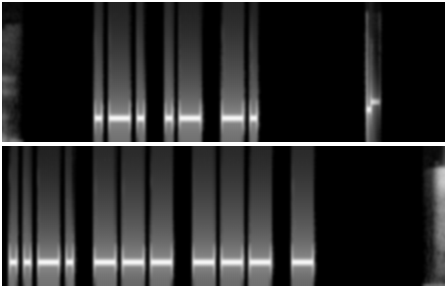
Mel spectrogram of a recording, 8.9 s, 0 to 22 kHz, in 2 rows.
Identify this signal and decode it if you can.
Morse code, heard as a keyed tone, about 17 wpm, 700 Hz. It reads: RAN FOOT
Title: Sentences from Top 500 Words - New Word Drill - 17wpm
